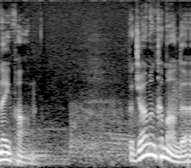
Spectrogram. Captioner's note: planes buzz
